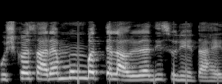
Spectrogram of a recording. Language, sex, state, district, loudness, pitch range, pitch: Marathi, female, Maharashtra, Nagpur, -15 LUFS, 205-270 Hz, 235 Hz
